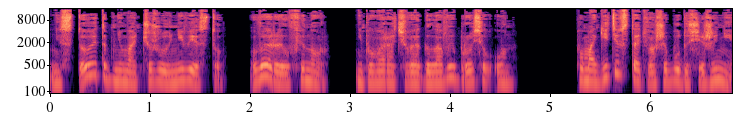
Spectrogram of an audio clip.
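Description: Over a quiet background, an unforced reading voice keeps a fairly even intonation.

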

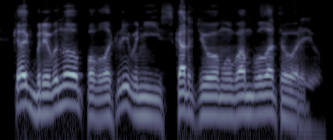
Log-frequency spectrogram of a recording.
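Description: What is heard here is plain reading aloud.

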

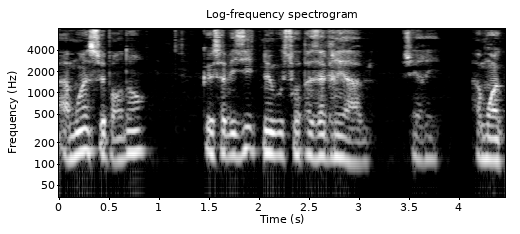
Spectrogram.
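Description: The reading comes in an unforced reading voice, with a quiet background behind it.

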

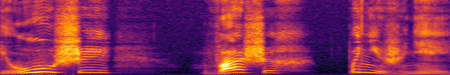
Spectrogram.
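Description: On a very clean recording with a silent background, a woman does a put-on character voice at a slow pace, with a slightly mellow tone and very wide pitch swings. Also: fairly high pitch for a woman.

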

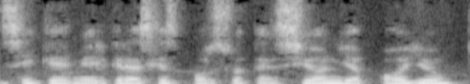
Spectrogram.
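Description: His voice has a dark, mellow tone, somewhat breathy, with a fairly high pitch and monotone, flat intonation. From Ecuador. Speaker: web and multimedia designer. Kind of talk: live online panel discussion. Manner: formal.

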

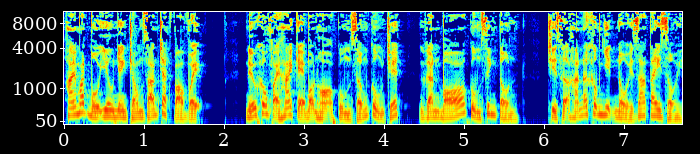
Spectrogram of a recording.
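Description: The background here is quiet. Over it sounds an unforced reading voice.

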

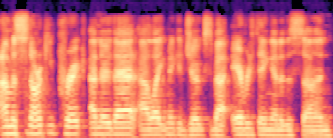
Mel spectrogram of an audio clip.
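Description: A man with an ordinary speaking voice and an American accent talks at a fairly quick pace in a medium pitch with fairly even intonation. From US South, Arkansas. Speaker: online entertainment producer. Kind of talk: casual chat.

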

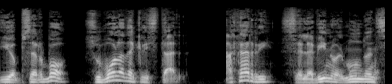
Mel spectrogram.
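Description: Lively intonation from a natural voice reading aloud, over a quiet background

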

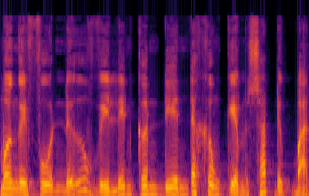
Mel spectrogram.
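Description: The reading aloud is done in a natural voice. Its intonation is lively.

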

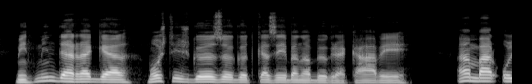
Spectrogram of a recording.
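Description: Plain reading aloud with lively intonation. The background is quiet.

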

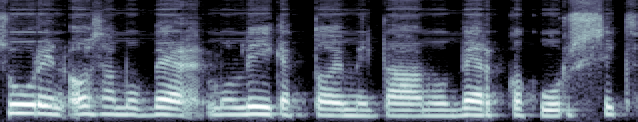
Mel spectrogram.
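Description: Her tone is dark and mellow, at a medium pitch. The woman speaks at a fairly slow pace. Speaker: personal trainer and wellness coach. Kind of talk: interview.

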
